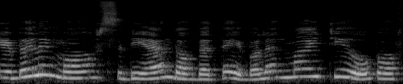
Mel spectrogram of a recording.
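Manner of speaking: plain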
